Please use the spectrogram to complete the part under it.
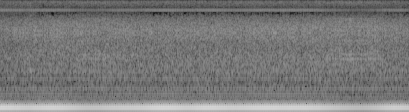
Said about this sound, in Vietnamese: Những gì bạn đang nghe là âm thanh của mặt trời, được NASA ghi lại. Những âm thanh vo ve nhỏ đó là do các hạt chuyển động liên tục gây ra.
